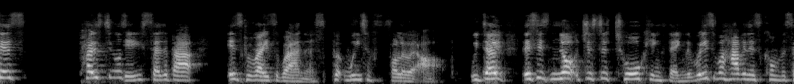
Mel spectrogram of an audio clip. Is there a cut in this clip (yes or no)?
yes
